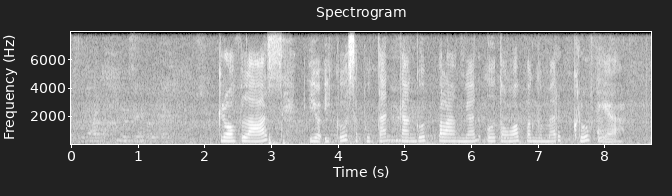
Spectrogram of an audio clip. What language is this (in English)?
Javanese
